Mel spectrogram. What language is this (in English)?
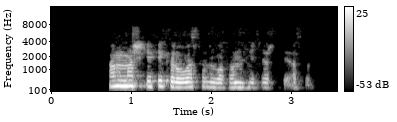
Urdu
